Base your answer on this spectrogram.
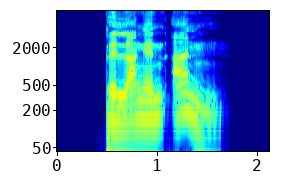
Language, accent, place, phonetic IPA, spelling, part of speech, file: German, Germany, Berlin, [bəˌlaŋən ˈan], belangen an, verb, De-belangen an.ogg
- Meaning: inflection of anbelangen: 1. first/third-person plural present 2. first/third-person plural subjunctive I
